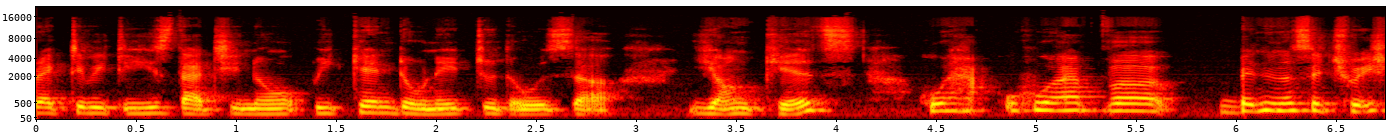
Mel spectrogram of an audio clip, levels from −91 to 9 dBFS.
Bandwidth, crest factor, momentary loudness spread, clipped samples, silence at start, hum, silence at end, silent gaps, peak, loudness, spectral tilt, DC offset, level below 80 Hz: 17 kHz; 20 dB; 7 LU; under 0.1%; 0 s; none; 0 s; none; -4 dBFS; -24 LUFS; -4.5 dB/octave; under 0.1%; -74 dBFS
